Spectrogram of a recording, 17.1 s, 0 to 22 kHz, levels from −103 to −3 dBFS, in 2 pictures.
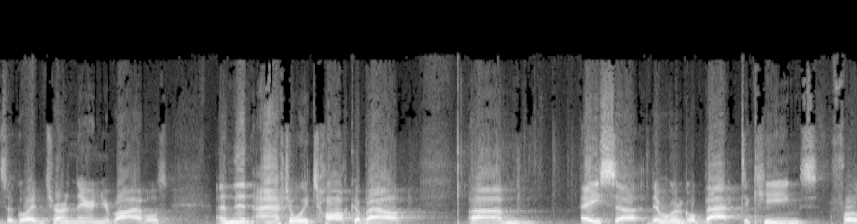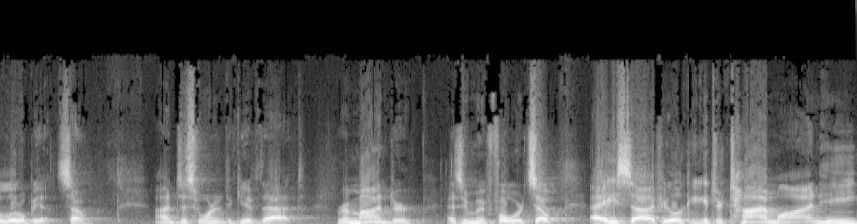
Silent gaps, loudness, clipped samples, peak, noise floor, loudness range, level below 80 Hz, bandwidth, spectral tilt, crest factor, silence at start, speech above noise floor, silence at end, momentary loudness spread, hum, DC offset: none; -12 LUFS; under 0.1%; 0 dBFS; -39 dBFS; 4 LU; -54 dBFS; 16 kHz; -4.5 dB/octave; 12 dB; 0 s; 28 dB; 0 s; 9 LU; none; under 0.1%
